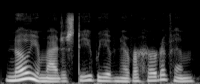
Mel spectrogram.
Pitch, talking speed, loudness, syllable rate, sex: 170 Hz, 270 wpm, -17 LUFS, 6.4 syllables/s, female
